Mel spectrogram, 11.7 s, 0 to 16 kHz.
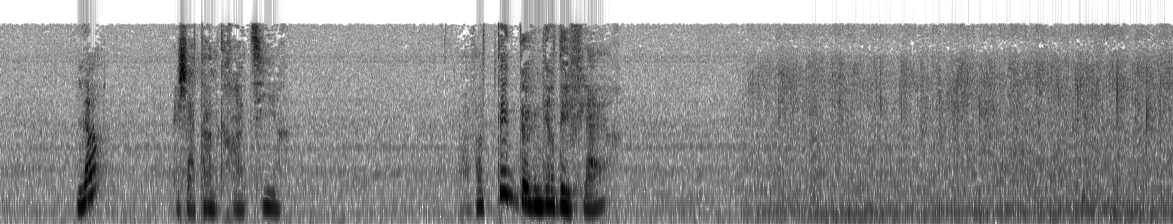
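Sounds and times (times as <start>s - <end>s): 
speech: 0.8s - 1.1s, 1.7s - 2.9s, 4.7s - 6.2s
steady rain pattering on a surface: 7.4s - 11.7s.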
